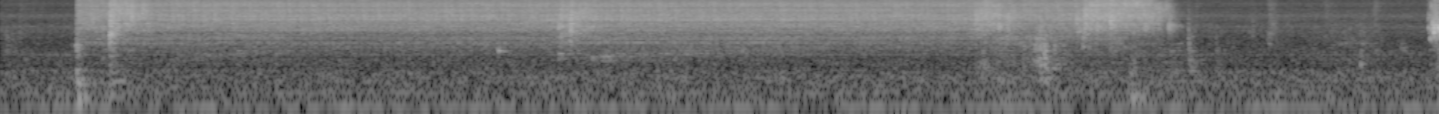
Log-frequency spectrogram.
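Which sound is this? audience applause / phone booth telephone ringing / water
water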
